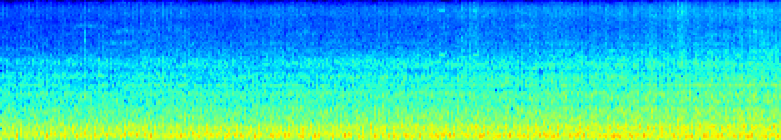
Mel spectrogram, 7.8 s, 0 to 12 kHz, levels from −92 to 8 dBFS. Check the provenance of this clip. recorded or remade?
remade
